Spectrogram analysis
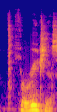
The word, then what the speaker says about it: Ferruginous: Ferruginous. I was pronouncing that wrong earlier.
